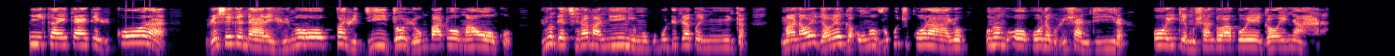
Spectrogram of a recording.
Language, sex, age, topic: Ndau, female, 36-49, education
